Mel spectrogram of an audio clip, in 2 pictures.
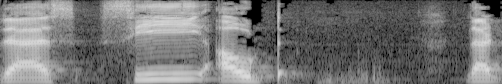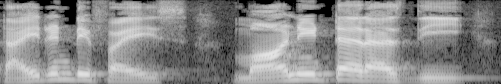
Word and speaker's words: cout: So the first operand is the predefined identifier pronounced as Cout, that identifies monitor as the standard output object.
